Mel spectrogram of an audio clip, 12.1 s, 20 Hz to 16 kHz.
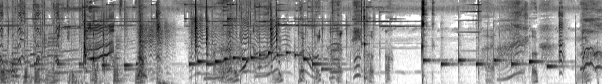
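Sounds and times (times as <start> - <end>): cartoon music: 0.0 - 7.9.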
